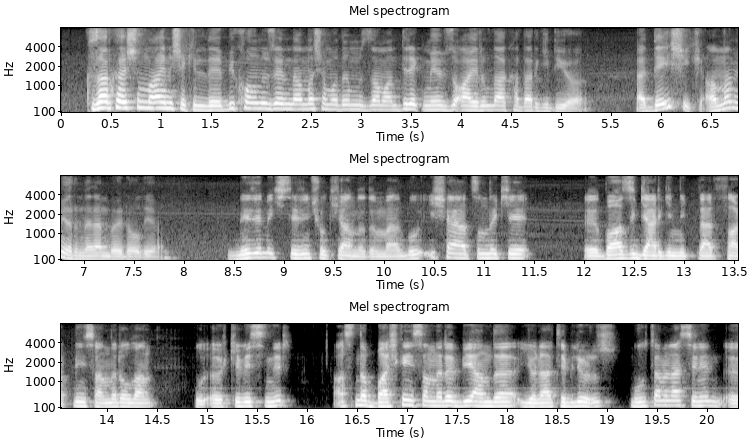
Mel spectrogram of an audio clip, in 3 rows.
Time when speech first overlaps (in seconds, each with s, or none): none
